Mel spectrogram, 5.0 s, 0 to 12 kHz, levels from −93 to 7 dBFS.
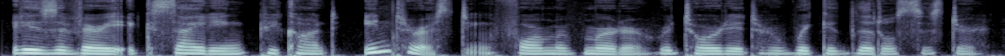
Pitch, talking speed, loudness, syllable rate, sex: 175 Hz, 180 wpm, -19 LUFS, 5.9 syllables/s, female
